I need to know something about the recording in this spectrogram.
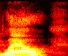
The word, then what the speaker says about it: Lowell: What I loved about Dad was he's a muso, and my name, actually, just to sidetrack a bit, my name Lowell is how you actually pronounce it.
